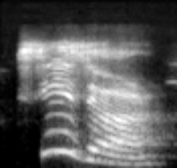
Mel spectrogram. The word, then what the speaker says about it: Caesar: it is pronounced e caesar caesar c caesar a e but it is pronounced e okay c is e a e the sound e but the letters e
